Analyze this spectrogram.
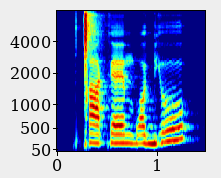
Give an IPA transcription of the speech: ǀ a k ɛ m b ɔ bʲ o

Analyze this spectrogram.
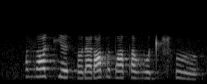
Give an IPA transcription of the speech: zˤ ɨ t͡ɕ ɛ h ʌ ɾ a ɾ ɨ dˤ ə d ɔ tˤ ʌ ʁʷ ə d ʈ͡ʂʰ ɤ

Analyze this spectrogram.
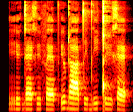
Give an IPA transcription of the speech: r y ɡ ɛː x y f ɛː pʼ y ɖ aː t̪ i d̪ i ǃ yː x ɛ

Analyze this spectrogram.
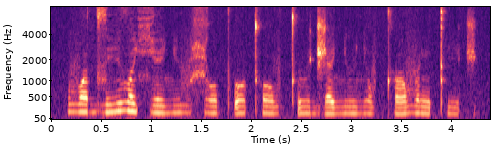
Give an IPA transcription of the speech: v ʌ d͡z i ð ʌ ç e ʎ i v ɕ o pʼ o tʰ o v tʼ ɯ d͡ʒ a ʎ ɯ ʎ ʌ v tʰ ʌ v ɛ ŋ tʰ i t͡ʃ

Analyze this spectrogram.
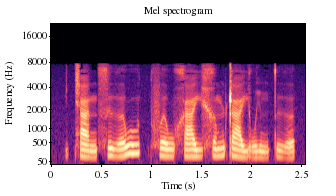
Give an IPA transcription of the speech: c a˨˩˨ n s ɨ˨˩˦ ə̯ w u˦˥ t̚ f ə˧ w x a˧ j x ə˧˥ m ʈ aː˨˩ j w i˨˩˨ m t̪ ɨ˨˩˨ ə̯

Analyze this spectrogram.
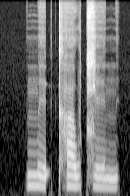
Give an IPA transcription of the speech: m e˨˩ ʔ kʰ a˧ w t͡ɕ e˧ n

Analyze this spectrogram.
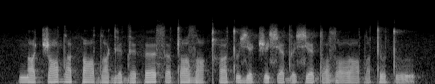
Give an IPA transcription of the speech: n ɑ t͡ʃ ɒ dˤ ɛ θ ɑ dˤ ɛ ɡ ɛ d ɛ θ ɜ s ʌ t ʌ zˤ æ qʰ ʊ t ʊ ʑ ɛ t͡ʃ ɛ ɕ æ d ɜ ɕ ɛ d ʊ zˤ ʊ ɹ ɒ dˤ ʌ t ʊ t ʊ

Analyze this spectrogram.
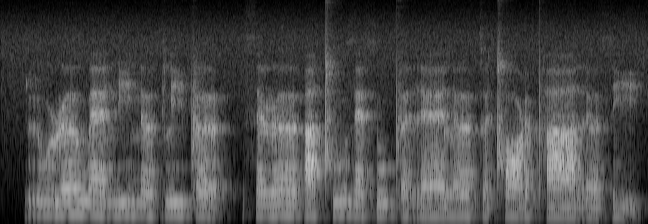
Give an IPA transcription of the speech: r uː ɭ əː w ɛː n i n əː k l i pʼ əː | θ ɛ ɭ əː ʔ a tʰ u ð ɛ θ u pʼ ə r ɛː l əː k ə tʰ ɔː ɽ ə pʰ aː r əː θ i

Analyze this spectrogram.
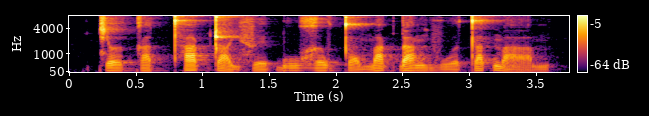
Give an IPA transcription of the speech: c əː˨˩ k a˨˩ t̚ t̪ʰ a˦˥ k̚ ʈ a˨˩˨ j f e˨˩ ɓ u˧ ɣ ə˧˥ w t̪ ɔ˨˩ m a˦˥ k̚ ɗ a˧ ŋ v u˨˩ ə̯ t̪ a˦˥ t̚ m aː˨˩˨ m

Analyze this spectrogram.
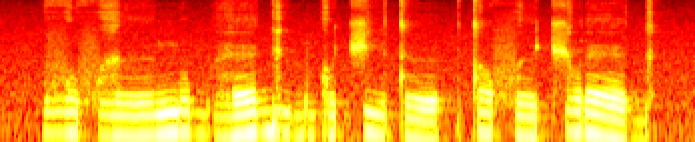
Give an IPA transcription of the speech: v o f ɣ ɘː ŋ o bʱ ɛ ɡ i b ɡ o t͡ʃ i t ø | t ɔ f ɘ t͡ʃ o ɾ ɛ ɡ

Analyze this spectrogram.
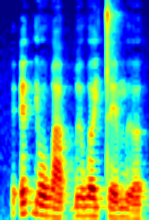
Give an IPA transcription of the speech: ʔ e˦˥ t̚ j o˧ w aː˨˩ p̚ ɓ ɨ˧ w ə˧ j t̪ e˨˩˦ m ɨ˨˩˨ ə̯

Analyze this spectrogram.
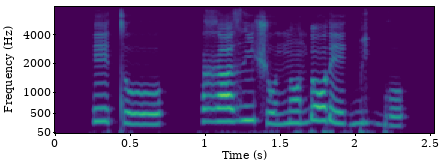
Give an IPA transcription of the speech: e˧ t oː˨ | ɣ a˦ z ĩ˦ ʃ o˨ n ɔ̃˧ ɗ ɔ˦ ɾ eː˧ ɡ͡b i˦ ɡ͡b o˨

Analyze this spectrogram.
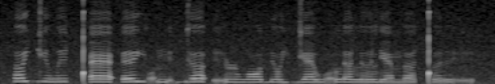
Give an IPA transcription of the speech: ɐ j ɡʲ e w e ǃʼ æ ʔ ɛ j ɔ̰ n ḛ ɡʲ ɐ ʔ ḛ ɹ w ɔ d ɾʲ ɔ j ɡʲ æ w ɔ̰ l ɾ ɐ l ə l ɾʲ æ m ɾ ɐ ǃ ə r ḛ

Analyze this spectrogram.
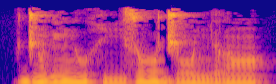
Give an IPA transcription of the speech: d͡ʒ ũ˦ ɗ ĩ˦ n u˦˨ h iː˨ z oː˦ d͡ʒ oː˧ ɲ ə˧ l ɔ̃˦

